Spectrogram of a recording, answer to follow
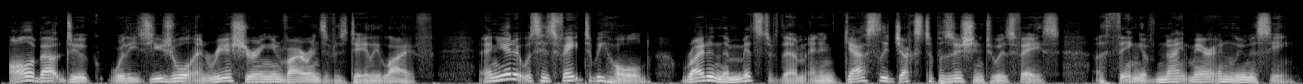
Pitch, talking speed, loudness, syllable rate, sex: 115 Hz, 185 wpm, -17 LUFS, 5.0 syllables/s, male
